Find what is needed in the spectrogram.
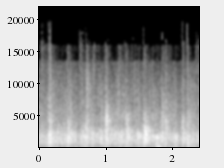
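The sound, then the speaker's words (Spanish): Audience applause greeting a guest onto the set of a Spanish-language studio show: many hands clap in a loud, steady wash with slight pulses and no voices over it. “Un aplauso para él, bienvenido.”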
